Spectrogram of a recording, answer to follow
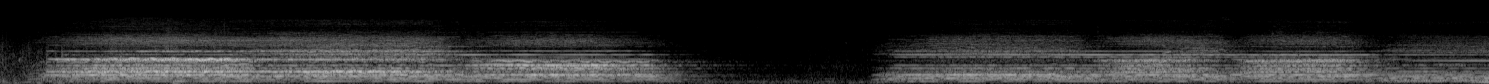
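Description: Opera chorus singing held notes with vibrato over a low accompaniment. The music stops for about two seconds in the middle before the chorus comes back in.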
